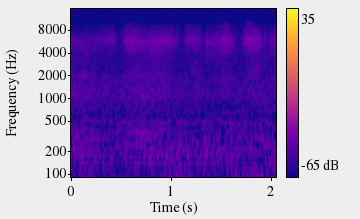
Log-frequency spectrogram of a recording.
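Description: Faint scratching of a small metal sculpting tool on modelling clay, in short repeated strokes.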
